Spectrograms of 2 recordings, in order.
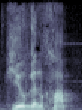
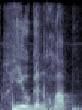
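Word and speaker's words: Jürgen Klopp: kalau bahasa Jerman tuh kan bacanya beda ya kayak Schalke 04 itu klubnya itu dibaca Schalke Novie. Kalau Jurgen Klopp ini bacanya Jurgen Klopp, Jurgen Klopp.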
